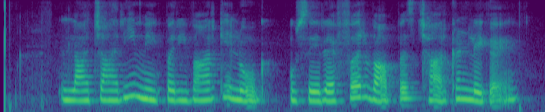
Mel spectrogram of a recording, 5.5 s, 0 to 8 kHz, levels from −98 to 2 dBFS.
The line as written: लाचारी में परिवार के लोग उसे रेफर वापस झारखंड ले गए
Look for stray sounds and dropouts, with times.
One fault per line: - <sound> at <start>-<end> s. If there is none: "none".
none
